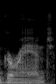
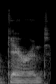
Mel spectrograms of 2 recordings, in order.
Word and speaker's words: Garand: product improved version of the m1 garand or garand more properly pronounced but we had the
